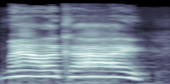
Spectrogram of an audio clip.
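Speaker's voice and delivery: a high mock call of the name; imitating mom calling. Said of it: "his mom runs like".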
